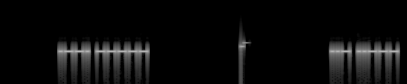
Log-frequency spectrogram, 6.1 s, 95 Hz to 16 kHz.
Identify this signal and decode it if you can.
Morse code, heard as a keyed tone, about 32 wpm, 700 Hz. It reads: P 0 U 2
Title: Single-Letter Single-Number 30wpm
